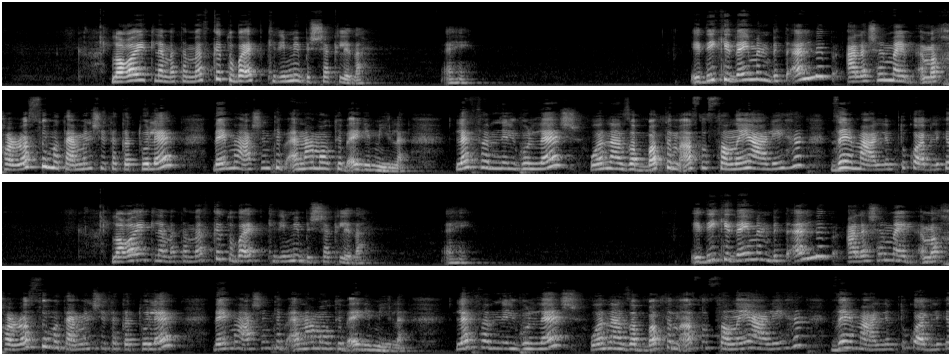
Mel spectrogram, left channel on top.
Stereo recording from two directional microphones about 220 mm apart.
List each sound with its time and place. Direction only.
0.7 s a woman's voice: 35° left (ahead or behind)
6.9 s a woman's voice: 30° left (ahead or behind); by 18.7 s 50° left (ahead or behind)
